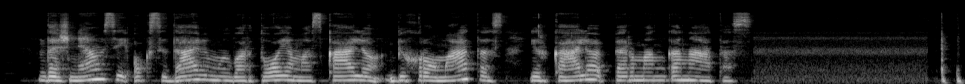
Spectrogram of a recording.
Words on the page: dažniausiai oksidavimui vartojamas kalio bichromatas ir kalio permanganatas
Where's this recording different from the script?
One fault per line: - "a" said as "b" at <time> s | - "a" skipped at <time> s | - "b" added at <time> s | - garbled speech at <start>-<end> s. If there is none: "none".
none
